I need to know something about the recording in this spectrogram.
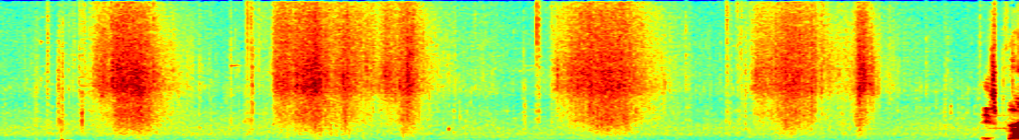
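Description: Handfuls of mulch rustle as they are tossed onto the ground.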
